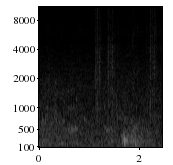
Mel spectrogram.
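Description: Camera shutters clicking: two quick shutter clicks a little over a second in, over a low murmur of audience chatter. A brief, loud, low-pitched sound comes just before the end.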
